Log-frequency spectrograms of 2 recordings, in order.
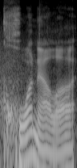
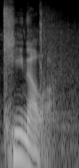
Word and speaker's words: quinella: David Howard, there is a difference between pronouncing it Quinella and Quinella.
